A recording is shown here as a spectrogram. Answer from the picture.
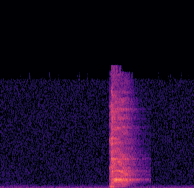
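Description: A man coughs once, sharply, about one and a half seconds in.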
